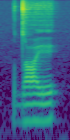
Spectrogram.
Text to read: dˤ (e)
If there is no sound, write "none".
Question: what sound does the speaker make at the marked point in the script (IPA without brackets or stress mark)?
e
